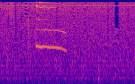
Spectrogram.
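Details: One of four three-week-old black kittens, first-born of the cat Trisya, gives a single clear high mew lasting half a second, held level then sliding slightly down, against faint room hiss.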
